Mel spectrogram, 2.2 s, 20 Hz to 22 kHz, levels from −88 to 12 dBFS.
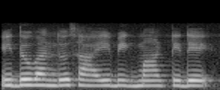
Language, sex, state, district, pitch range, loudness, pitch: Kannada, female, Karnataka, Bidar, 225-245 Hz, -14 LUFS, 230 Hz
